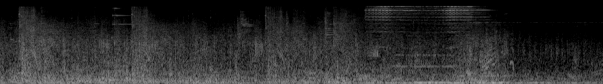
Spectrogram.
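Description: Game spells and weapon clashes crackle and boom in a busy fight.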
